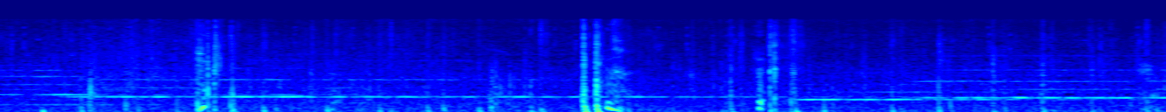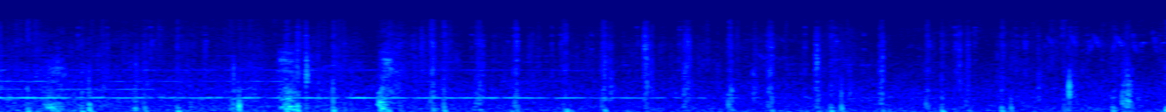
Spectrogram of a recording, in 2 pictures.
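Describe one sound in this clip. Footsteps run and scuff over stone and leaves.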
